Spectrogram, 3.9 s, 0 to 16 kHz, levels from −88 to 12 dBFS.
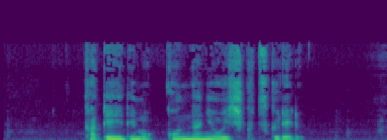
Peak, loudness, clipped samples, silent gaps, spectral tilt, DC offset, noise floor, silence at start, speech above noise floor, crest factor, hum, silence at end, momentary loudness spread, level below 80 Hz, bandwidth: -4 dBFS; -19 LUFS; under 0.1%; none; -6 dB/octave; under 0.1%; -64 dBFS; 0.85 s; 46 dB; 16 dB; none; 0.9 s; 12 LU; -48 dBFS; 11.5 kHz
